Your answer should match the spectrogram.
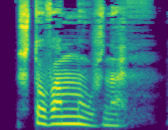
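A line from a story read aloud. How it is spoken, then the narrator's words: Weary question. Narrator (Russian): устало спросила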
